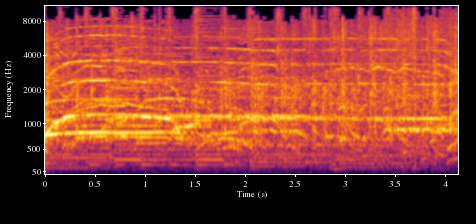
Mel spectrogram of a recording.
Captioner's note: crowd cheers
